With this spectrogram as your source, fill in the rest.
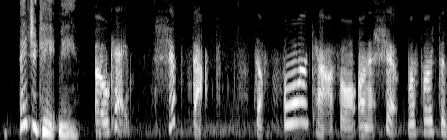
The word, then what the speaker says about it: forecastle: ship but it's pronounced focus off why is that try pronouncing it like an English sailor with no formal education Oh castle oak so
